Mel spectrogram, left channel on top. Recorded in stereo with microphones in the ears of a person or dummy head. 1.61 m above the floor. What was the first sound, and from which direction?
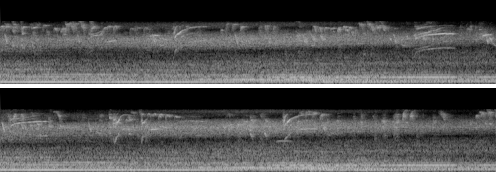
A lawn mower, 10° right (ahead or behind).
